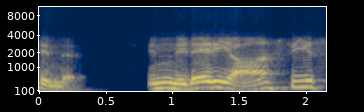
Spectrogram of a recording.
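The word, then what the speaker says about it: Cnidaria: silence C are silent I don't know why don't ask me why C is silent okay cph cords and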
